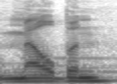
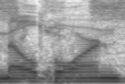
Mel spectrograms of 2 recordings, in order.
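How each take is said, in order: First: It is said the way locals pronounce it. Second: It is said the way outsiders pronounce it. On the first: "they pronounce it" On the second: "kind of like how you'd say"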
